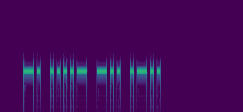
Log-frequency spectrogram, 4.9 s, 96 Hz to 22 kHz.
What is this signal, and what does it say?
Morse code, heard as a keyed tone, about 18 wpm, 700 Hz. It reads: N4DL
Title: Speed Racing - USA 1x2 Call Signs 15wpm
